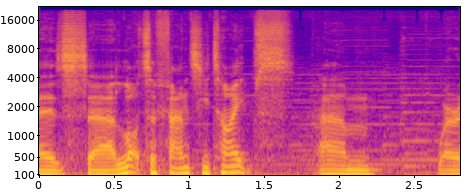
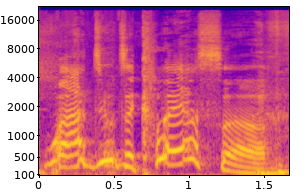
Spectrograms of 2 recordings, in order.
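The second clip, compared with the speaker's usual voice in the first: put-on fancy lady voice, much higher pitch. Playing a passing fancy lady answering a fancy man, in a fancy lady voice. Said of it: "A passing fancy lady goes".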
